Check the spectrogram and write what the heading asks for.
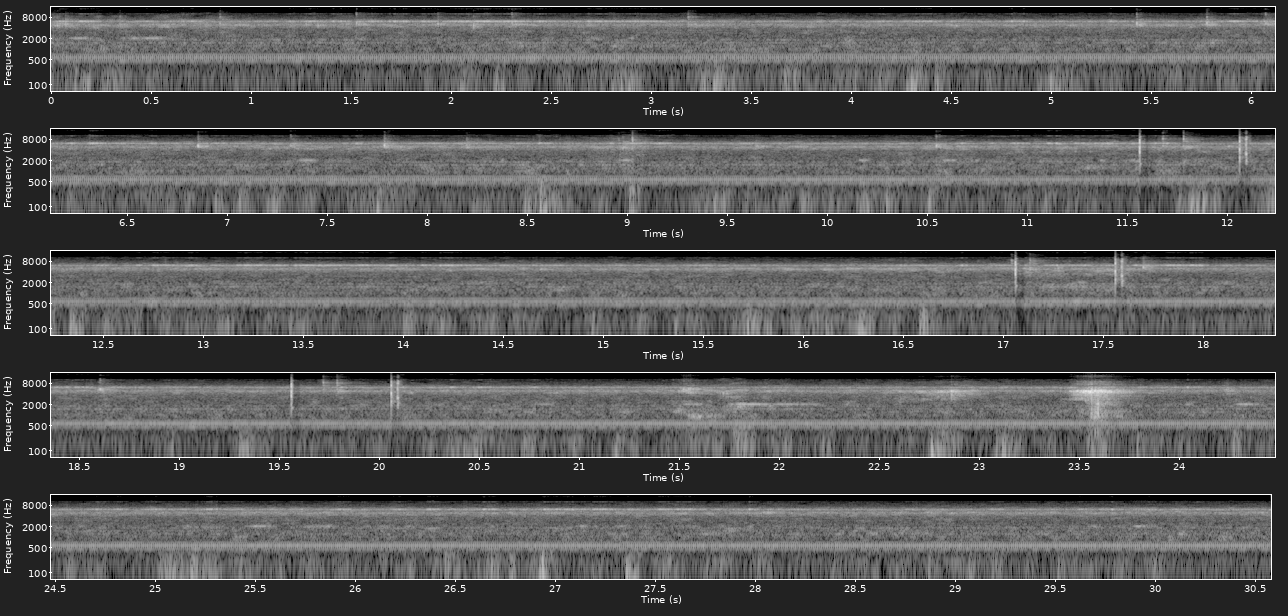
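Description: A steady background hum made of several constant tones, with a few faint, scattered clicks; the loudest click comes about three-quarters of the way through.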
